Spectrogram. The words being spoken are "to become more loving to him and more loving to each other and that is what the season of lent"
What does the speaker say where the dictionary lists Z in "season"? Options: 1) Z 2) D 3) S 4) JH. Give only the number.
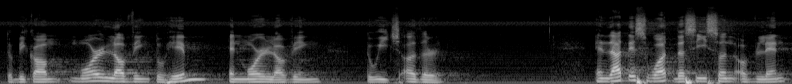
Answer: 3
